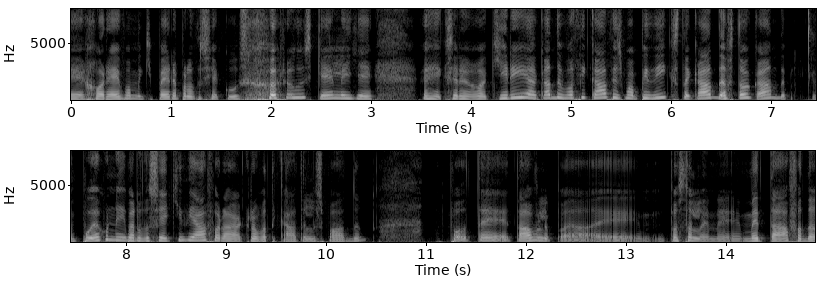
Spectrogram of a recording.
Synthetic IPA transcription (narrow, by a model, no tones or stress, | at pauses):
xo̞ɾe̞vɐmeci̥pe̞ɾɐpɐɾɐðo̞siɐkusxoɾusceele̞ʝe̞ekseɾoeɣo̞ciɾiɐkɐnd̪evɐθikɐθizmɐepiðikse̥t̪ekɐnd̪eɐft̪o̞kɐnd̪epue̞xunipɐɾɐðo̞siɐciðiɐfo̞ɾɐːkɾo̞vɐt̪i̥kɐt̪e̞lo̞spɐnd̪o̞nopo̞t̪e̞t̪ɐvle̞pɐ̰ḛpo̞st̪ɐle̞ne̞me̞t̪ɐfɐnd̪ɐ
